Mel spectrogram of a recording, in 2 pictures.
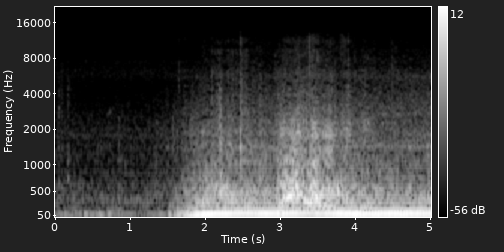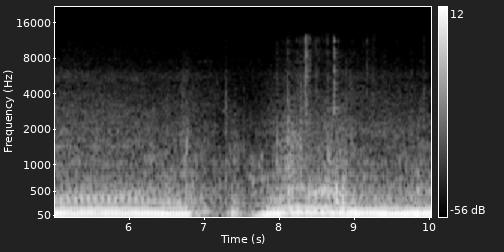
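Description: Subaru Forester's flat-four boxer engine revving hard and held at high revs as the car claws up a steep, loose dirt slope, its spinning tyres digging and scattering dirt and gravel in two rushes. The revs rise suddenly about a second and a half in, fall away briefly near seven seconds, then climb back up.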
